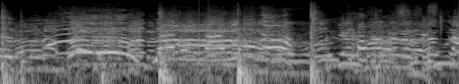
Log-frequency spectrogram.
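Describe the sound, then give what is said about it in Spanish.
A chaotic brawl over a packsaddle, with troopers joining the fight and many voices shouting and yelling over one another, punctuated by sharp impacts, loud and dense throughout with no pause in the commotion. “¡No sea que se nos escape en el alboroto!”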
